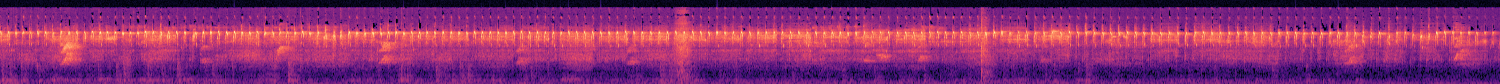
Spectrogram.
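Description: Cockatiels chirping: a steady run of high chirps, about four a second, with louder short sliding calls now and then.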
